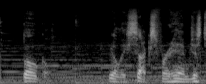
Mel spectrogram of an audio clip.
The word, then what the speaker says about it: Bogle: didn't invent Boggle, and his last name's actually pronounced Bogle.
